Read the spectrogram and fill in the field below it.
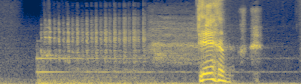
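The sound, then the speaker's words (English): A bird gives one loud, harsh caw, prominent, rising briefly above a steady droning background that carries on before and after it. “Just because of one bird?”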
